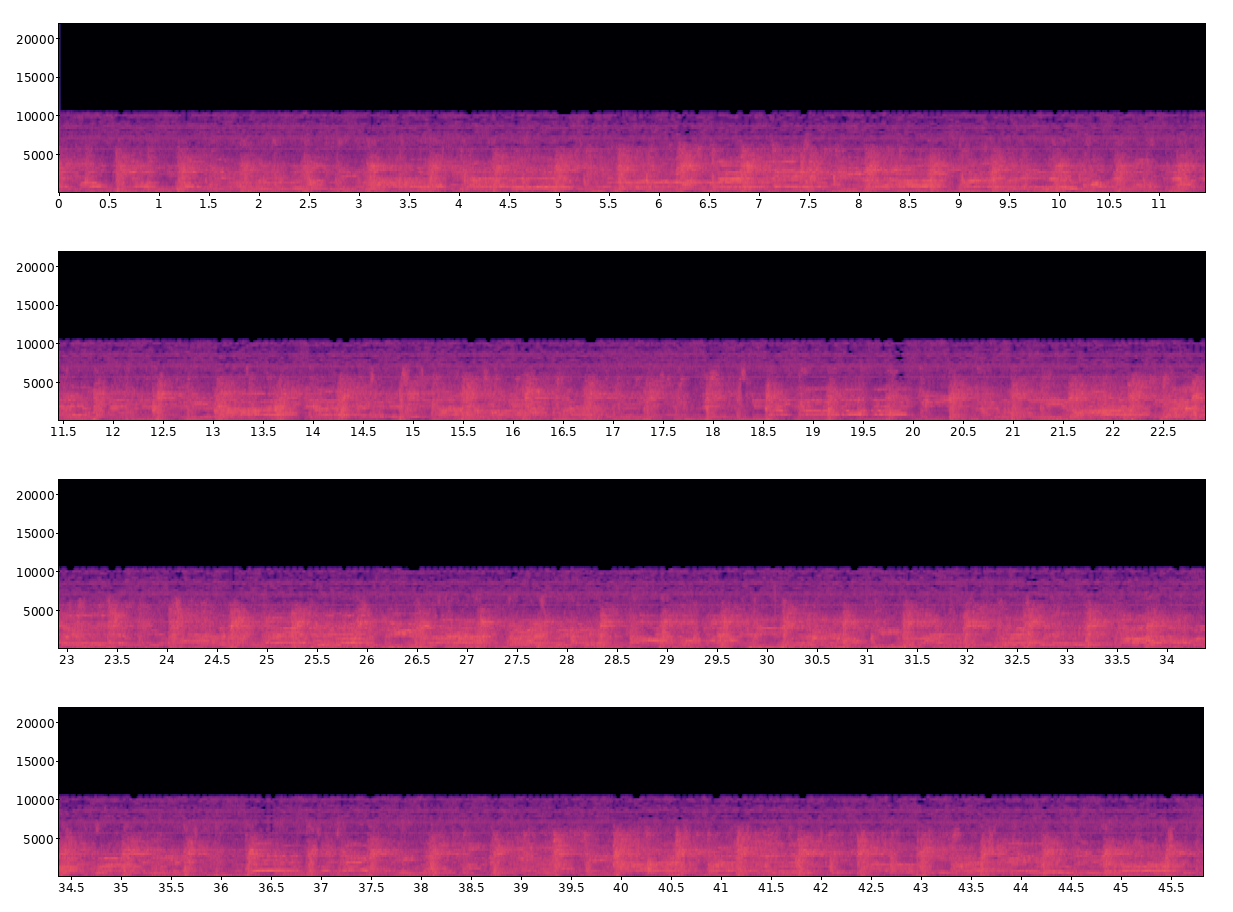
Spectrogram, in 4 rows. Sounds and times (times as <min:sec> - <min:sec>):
Female singing: 0:00.0 - 0:17.4, 0:18.5 - 0:45.8
Choir: 0:00.0 - 0:17.9, 0:18.6 - 0:45.8.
